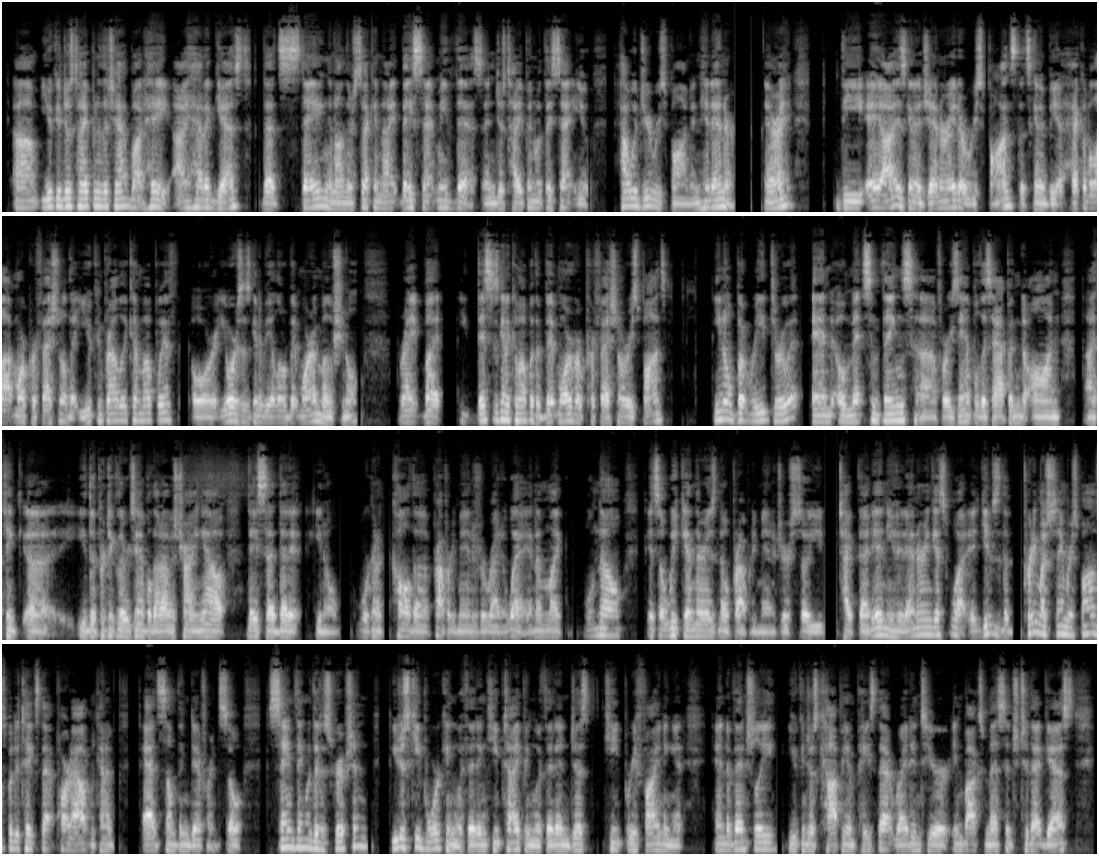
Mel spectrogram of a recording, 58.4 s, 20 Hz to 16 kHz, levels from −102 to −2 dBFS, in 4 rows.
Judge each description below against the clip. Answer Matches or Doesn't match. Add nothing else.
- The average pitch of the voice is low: Matches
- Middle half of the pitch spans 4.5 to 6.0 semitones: Matches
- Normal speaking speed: Doesn't match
